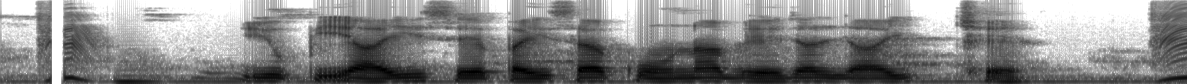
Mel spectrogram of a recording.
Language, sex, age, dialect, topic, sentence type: Maithili, male, 18-24, Bajjika, banking, statement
